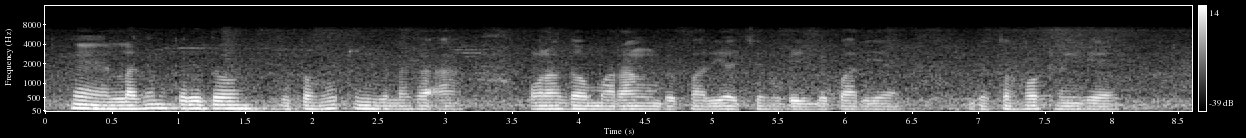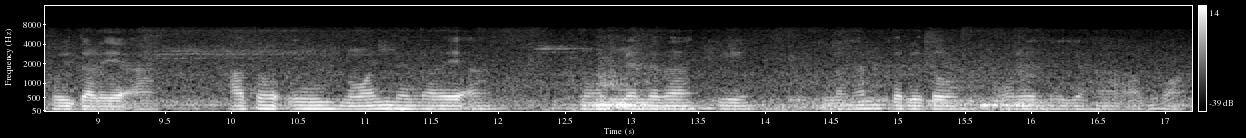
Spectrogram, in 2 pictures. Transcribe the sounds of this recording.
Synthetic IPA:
hɛ̃laɡankəɾɛd̪ɔd͡ʒɔt̪ɔɦɔʈʰɛnɡɛlaɡaʔa | ɔnad̪ɔmaɾaŋbɛpaɾijat͡ʃɛɦuɖiɲbɛpaɾija | d͡ʒɔt̪ɔɦɔʈʰɛnɡɛ | hujd̪aɽɛjaʔa | ad̪ɔʔiɲːɔwaɲmɛd̪aɽɛjaʔa | ɔwaɲmɛnɛɾaki | laɡankəɾɛd̪ɔɔnɛʔɦɛd͡ʒaɦãabɔʔa

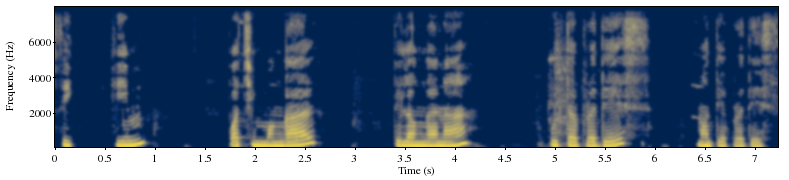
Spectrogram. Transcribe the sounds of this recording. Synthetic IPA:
si | kim | pʌt͡ʃʰimbʌŋɡal | t̪iləŋɡana | ut̪ːəɾpɾəd̪es | mʌd̪ʱjəpɾəd̪es

